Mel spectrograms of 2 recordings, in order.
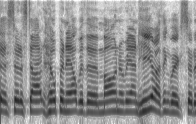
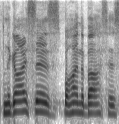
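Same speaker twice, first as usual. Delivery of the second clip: normal talking voice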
